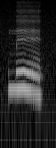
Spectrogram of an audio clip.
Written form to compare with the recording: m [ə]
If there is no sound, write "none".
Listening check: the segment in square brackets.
ɛ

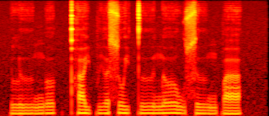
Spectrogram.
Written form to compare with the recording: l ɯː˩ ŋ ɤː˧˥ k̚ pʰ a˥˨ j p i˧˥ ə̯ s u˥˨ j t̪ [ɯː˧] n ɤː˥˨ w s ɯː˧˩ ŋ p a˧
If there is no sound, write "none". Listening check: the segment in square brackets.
ɯː˧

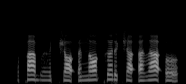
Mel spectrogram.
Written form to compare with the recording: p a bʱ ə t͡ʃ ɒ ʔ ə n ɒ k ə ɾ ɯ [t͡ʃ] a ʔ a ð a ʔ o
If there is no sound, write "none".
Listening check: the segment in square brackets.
t͡ʃ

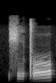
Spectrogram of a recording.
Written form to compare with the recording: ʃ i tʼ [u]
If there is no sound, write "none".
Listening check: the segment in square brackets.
o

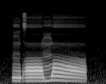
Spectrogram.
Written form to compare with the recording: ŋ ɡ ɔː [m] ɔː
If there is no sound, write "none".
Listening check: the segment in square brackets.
m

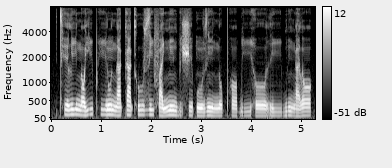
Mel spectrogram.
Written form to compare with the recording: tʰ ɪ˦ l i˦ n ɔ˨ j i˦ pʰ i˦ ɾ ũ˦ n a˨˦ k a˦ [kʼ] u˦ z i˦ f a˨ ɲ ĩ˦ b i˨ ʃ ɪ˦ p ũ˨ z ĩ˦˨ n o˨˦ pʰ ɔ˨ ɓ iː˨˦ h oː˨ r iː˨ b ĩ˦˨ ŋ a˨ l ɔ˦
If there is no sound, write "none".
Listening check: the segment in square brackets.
kʼ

